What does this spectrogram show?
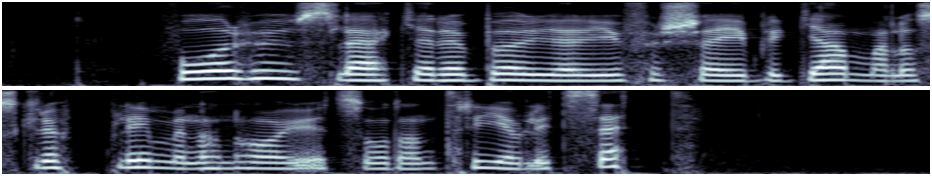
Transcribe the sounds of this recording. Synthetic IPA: voːɾɦʉ̟ːslɛːkaɾəbœɾjaɾjɵfœʂɛjbliːɡamːalɔskɾœplɪmɛnhanɦaɾjɵ̰ɛt̪soːd̪ant̪ʰːɾeːvlɪɡ̚t̪sɛt̪ː

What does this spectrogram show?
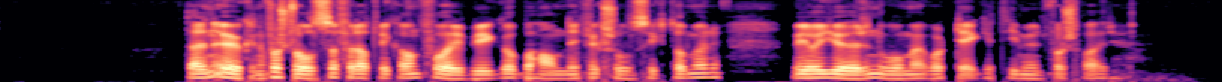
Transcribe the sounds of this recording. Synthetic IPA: d̪̥ɛæːɾɛːnøːkənəfɔʂʈoːəlsəfɔɾɑt̪ʰʋiːkʰɑnfoːɾəbʏɡːəoːbəɦɑnd̪ləɪnfɛkʂuːnsyːkd̪ɔməɾ | ʋeːɔjøːɾənuːəmeʋɔʈḛːɡət̪ʰɪmʉːnfɔʂʋɑ̰ːɾ

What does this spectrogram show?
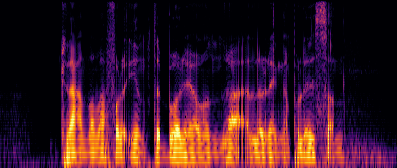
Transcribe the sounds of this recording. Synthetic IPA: kʰɾæːnaɳafoːɾʔɪnt̪əbœɾjaɵnd̪ɾa̰ʔɛ̰lːəɾɛŋnapʰʊliːsə̰n

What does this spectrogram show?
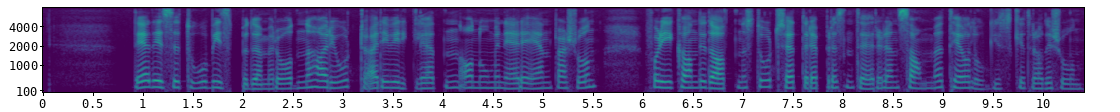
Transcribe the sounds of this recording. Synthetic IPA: d̪̥eːd̪ɪsət̪ʰuːbɪsbəd̪œməɾoːd̪nəɦɑːɾjʊʈæ̰ːɾɪʋɪɾklɪheːt̪nʔoːnʊmɪneːɾəeːnpʰæʂuːnfɔɖiːkʰɑnd̪ɪd̪ɑːt̪nəst̪uːʈsɛt̪ɾɛpɾɛsn̩t̪ʰeːɾəɖɛnsɑmət̪ʰɛʊluːɡɪskət̪ʰɾɑd̪ɪʂuːn

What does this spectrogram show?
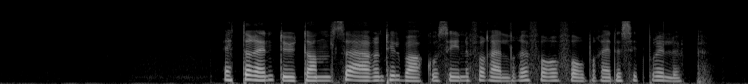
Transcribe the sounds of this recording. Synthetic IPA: ɛt̪əʁɛnt̪ʉːt̪̚d̪ɑnl̩səæːʁʉnt̪ʰɪlbɑːkoːsiːnəfɔʁɛld̪ʁəfɔʁoːfɔʁbəʁeːd̪əsɪt̪bʁʏlʉp

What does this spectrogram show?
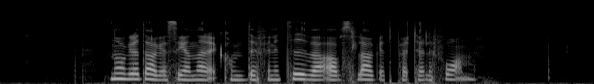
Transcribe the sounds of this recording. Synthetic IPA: noːɡɾad̪ɑːɡaʂeːnaɾə̰kʰɔmd̪ɛd̪ɛfɪnɪt̪ʰiːvaʔɑːvslɑːɡət̪pʰæʈʰɛləfoːn

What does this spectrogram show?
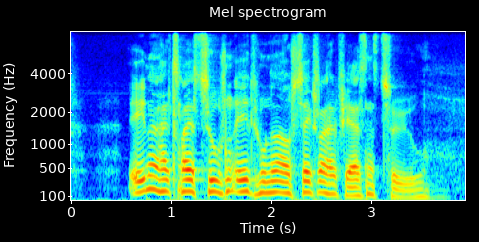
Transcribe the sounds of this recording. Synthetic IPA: ʔe̝ːnɒɦælt͡sʰʁast͡sʰṵːsn̩e̝d̥hunɐð̞̩ˠɒ̽seɡ̥sɒ̽hælfjæɐsən̩st͡sʰyːʊ

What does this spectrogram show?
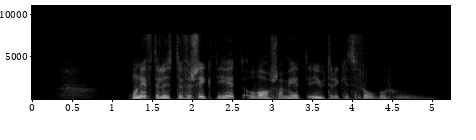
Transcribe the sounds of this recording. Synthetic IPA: hʊnɛft̪əɭyːst̪əfœʂɪkt̪ɪɡheːt̪ʰɔ̰vɑːʂamheːt̪ʰɪ̰ʉ̟ːt̪ɾiːkəsfɾoːɡʊɾ

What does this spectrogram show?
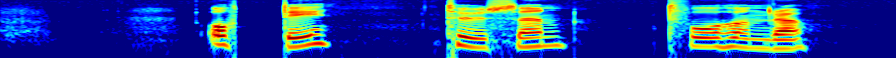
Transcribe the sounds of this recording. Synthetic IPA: ʔɔt̪ːɪ | t̪ʰʉ̟ːsən | t̪ʰv̥oːɦɵnd̪ɾa

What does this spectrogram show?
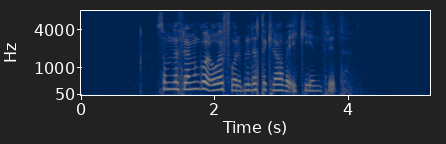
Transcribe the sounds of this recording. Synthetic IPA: sɔmd̪eːfɾɛmɡoːɾoːʋəɾfɔɾbliːɖɛt̪əkʰɾɑːʋəʔɪkʰəɪnfɾɪ̰d̪̥

